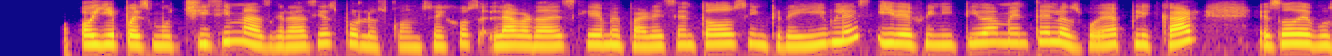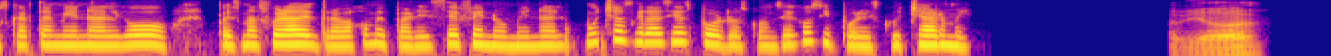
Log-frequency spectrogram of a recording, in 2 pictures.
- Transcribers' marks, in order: other background noise
- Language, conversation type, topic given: Spanish, advice, ¿Cómo puedo equilibrar mi vida personal y mi trabajo sin perder mi identidad?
